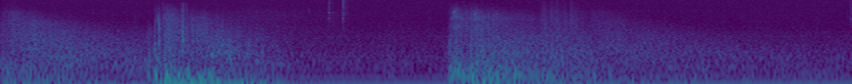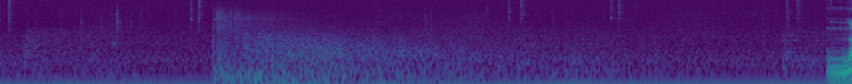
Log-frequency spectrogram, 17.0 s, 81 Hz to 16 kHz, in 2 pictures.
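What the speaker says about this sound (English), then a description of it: "You can already set the secondary guns to fire at Halsey" Warship secondary guns fire in a naval video game set in the 1954 Norwegian campaign: three loud booming shots around two, five and eleven seconds, each decaying slowly over a steady low engine drone.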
